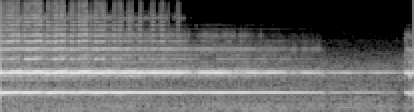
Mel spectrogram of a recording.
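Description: Background music: a flute holding one long steady note that fades away about three seconds in.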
